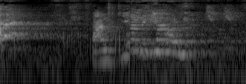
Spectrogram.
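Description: Children's voices: the end of a call right at the start, then a short high-pitched spoken phrase about a second in.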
